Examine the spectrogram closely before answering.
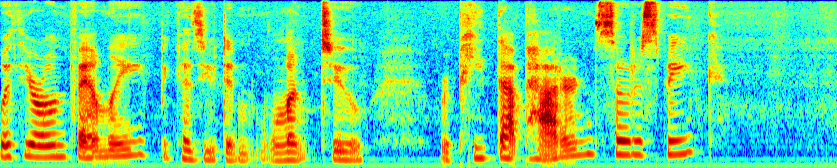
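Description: A middle-aged woman speaks with animation into a close microphone.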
